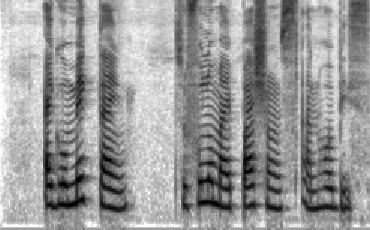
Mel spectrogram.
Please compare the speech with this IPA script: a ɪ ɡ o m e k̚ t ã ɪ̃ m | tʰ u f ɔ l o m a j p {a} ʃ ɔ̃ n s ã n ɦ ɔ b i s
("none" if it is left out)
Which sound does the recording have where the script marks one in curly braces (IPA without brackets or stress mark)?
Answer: a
